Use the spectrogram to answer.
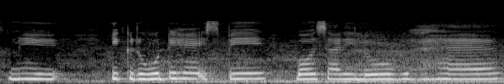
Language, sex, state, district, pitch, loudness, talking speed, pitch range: Hindi, male, Bihar, West Champaran, 240 Hz, -14 LUFS, 120 wpm, 235-250 Hz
